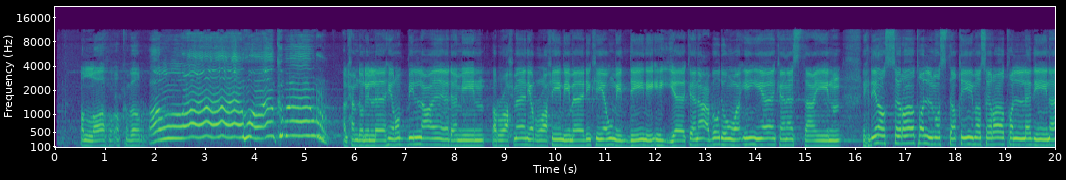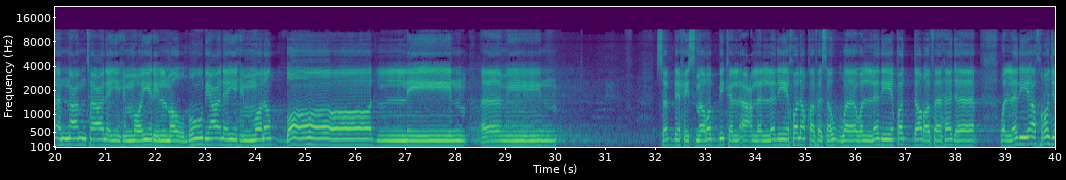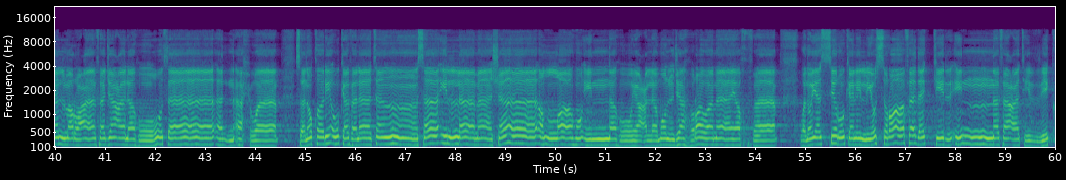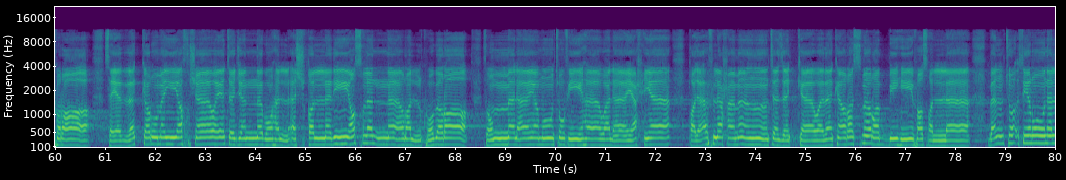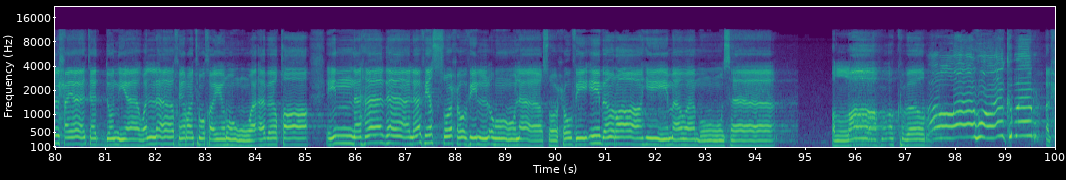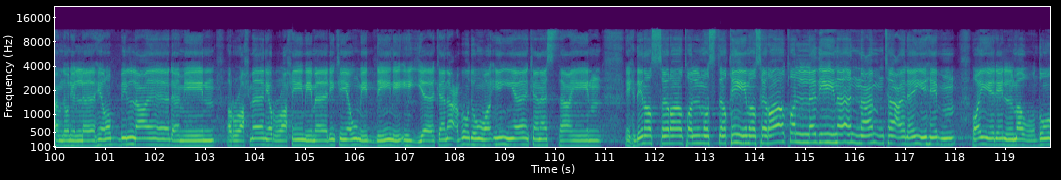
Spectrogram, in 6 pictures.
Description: الشفع و الوتر ليلة 17 رمضان 1446هـ | Witr 17th night Ramadan 1446H > تراويح الحرم النبوي عام 1446 🕌 > التراويح - تلاوات الحرمين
